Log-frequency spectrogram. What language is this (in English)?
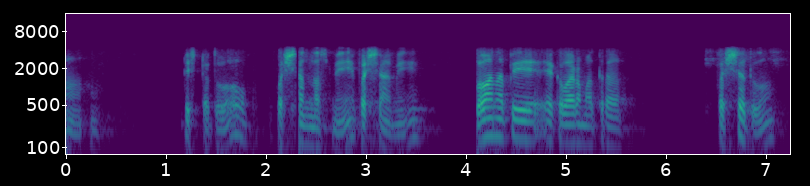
Sanskrit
